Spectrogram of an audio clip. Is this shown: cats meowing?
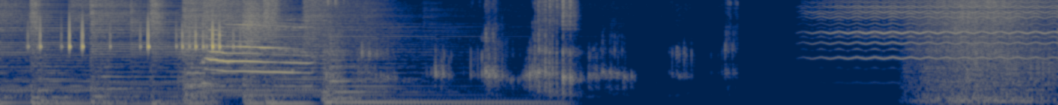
yes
